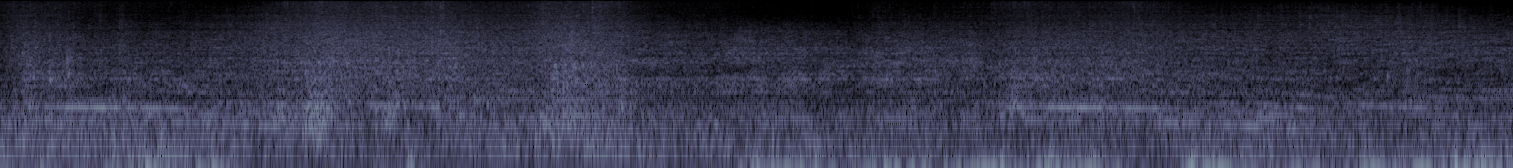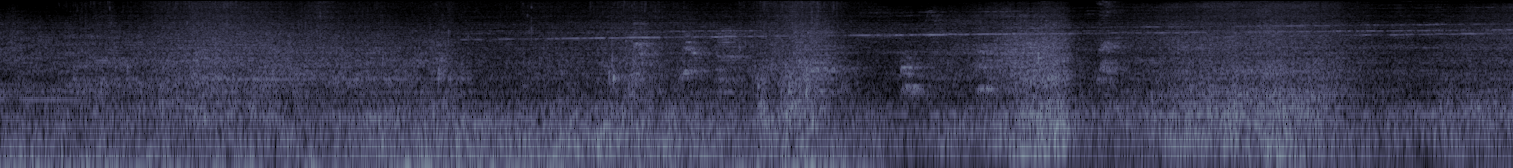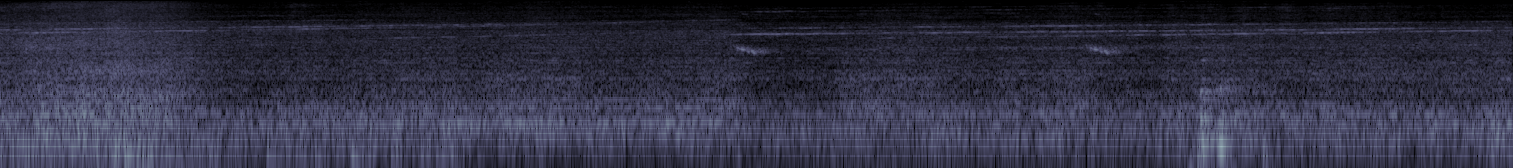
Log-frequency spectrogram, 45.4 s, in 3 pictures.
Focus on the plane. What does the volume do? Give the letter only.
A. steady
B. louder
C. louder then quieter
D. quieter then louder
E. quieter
A.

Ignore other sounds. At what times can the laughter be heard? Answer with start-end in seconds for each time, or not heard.
42.1-43.0.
